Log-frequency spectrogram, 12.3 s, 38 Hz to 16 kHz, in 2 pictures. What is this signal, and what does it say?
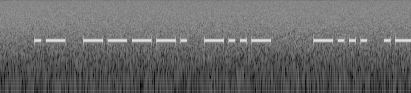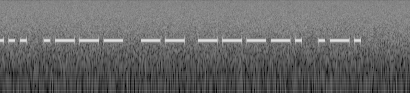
Morse code, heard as a keyed tone, hand-sent with a paddle, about 14 wpm, 1150 Hz. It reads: A9X BLJM9R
